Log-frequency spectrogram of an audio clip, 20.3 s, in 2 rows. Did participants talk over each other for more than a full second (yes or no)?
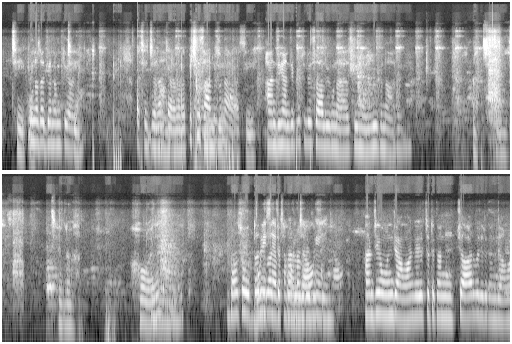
yes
